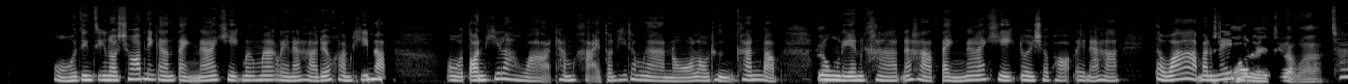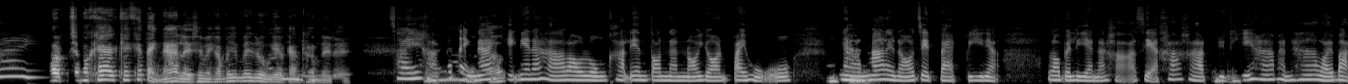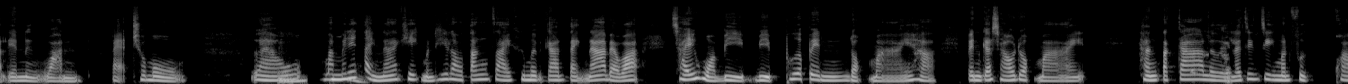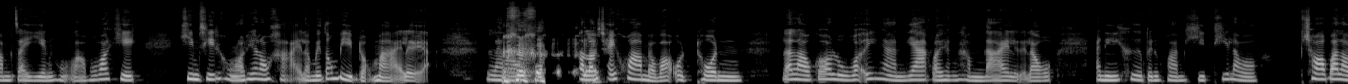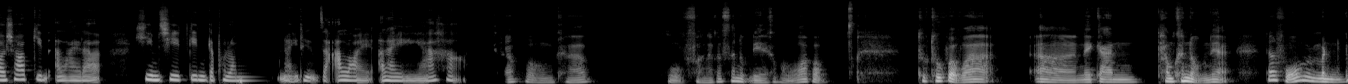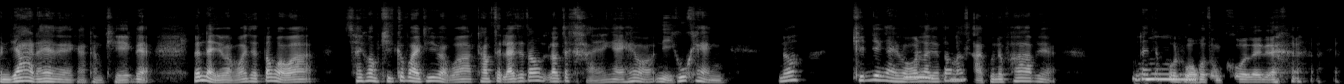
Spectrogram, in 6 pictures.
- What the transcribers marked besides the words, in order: distorted speech; other background noise; in English: "คลาส"; in English: "คลาส"; in English: "คลาส"; laugh; tapping; tsk; laugh
- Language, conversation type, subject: Thai, podcast, คุณเคยมีประสบการณ์ที่ความคิดสร้างสรรค์ช่วยเปลี่ยนมุมมองชีวิตของคุณไหม?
